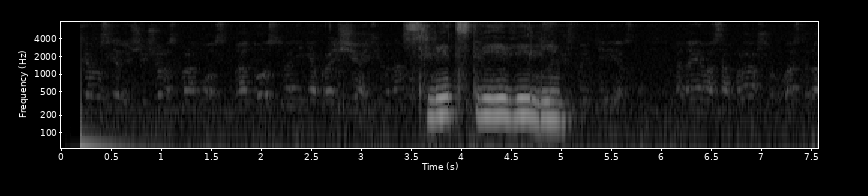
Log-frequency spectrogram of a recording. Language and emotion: Russian, sad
